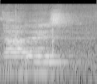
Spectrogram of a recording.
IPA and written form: ˈnaədeɪz (nowadays)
